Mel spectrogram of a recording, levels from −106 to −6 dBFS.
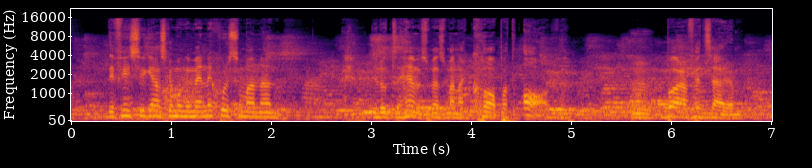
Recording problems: chatter from many people; loud; throughout; 5 dB below the speech

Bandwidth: 15 kHz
